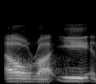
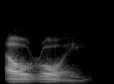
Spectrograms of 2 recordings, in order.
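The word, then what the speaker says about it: El Roi: And the two words in the original Hebrew, the two words in the original Hebrew is El Roy, E-L space R-O-I. In the Hebrew, it's pronounced El Ra'i. In the English, we would say El Roy.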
